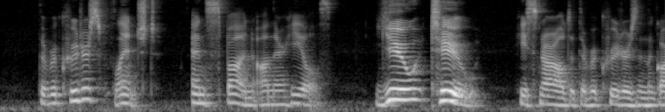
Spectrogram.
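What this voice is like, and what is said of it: Usual voice. Nothing is said of it.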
